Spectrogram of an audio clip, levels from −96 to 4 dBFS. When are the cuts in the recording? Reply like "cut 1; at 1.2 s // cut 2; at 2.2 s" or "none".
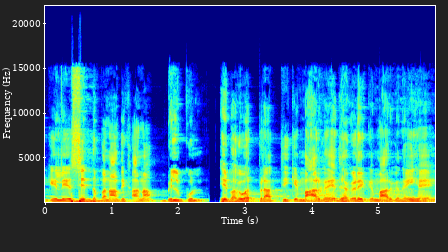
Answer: cut 1; at 2.5 s

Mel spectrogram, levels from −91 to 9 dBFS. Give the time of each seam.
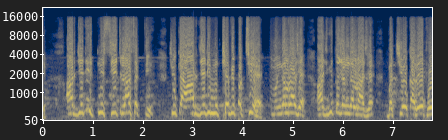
cut 1; at 4.7 s

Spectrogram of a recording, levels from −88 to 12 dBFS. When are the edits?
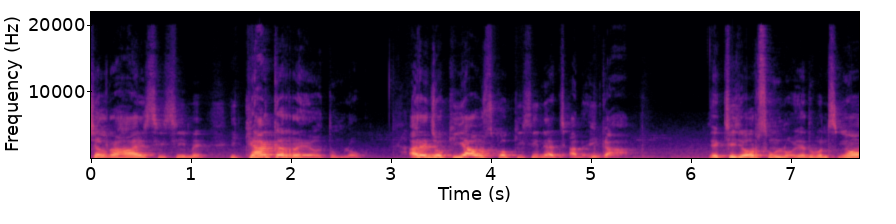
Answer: none

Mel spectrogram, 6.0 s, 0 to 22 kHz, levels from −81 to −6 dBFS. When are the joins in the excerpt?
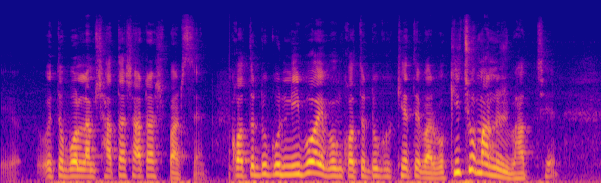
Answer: cut 1; at 2.3 s

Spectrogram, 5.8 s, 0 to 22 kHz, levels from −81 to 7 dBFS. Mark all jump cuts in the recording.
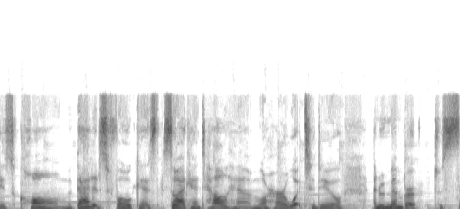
cut 1; at 4.5 s

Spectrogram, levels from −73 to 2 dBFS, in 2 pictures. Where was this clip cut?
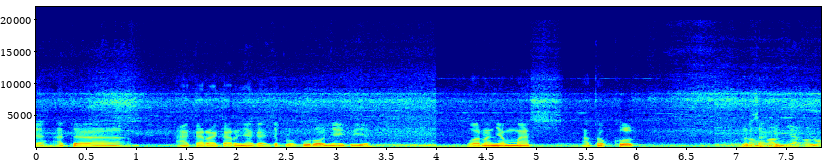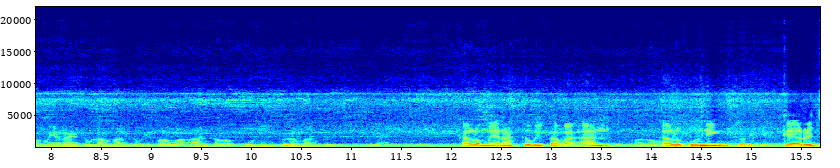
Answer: none

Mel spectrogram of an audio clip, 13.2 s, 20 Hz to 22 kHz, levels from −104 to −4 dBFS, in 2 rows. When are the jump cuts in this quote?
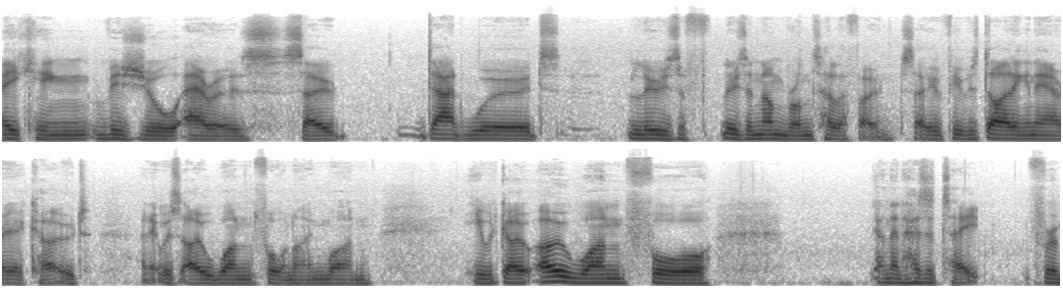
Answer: cut 1; at 3.1 s

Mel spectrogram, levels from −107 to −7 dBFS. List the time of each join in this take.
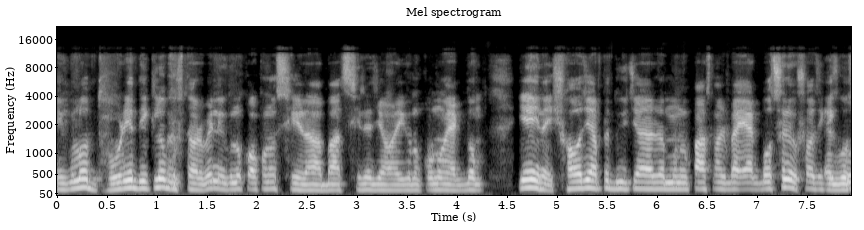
none

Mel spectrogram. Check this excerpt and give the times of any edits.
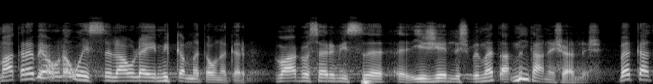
cut 1; at 2.8 s // cut 2; at 3.9 s

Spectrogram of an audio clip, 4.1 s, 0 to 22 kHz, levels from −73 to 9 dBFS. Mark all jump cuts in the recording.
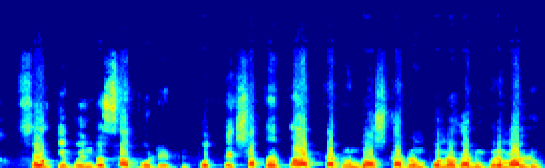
cut 1; at 1.4 s

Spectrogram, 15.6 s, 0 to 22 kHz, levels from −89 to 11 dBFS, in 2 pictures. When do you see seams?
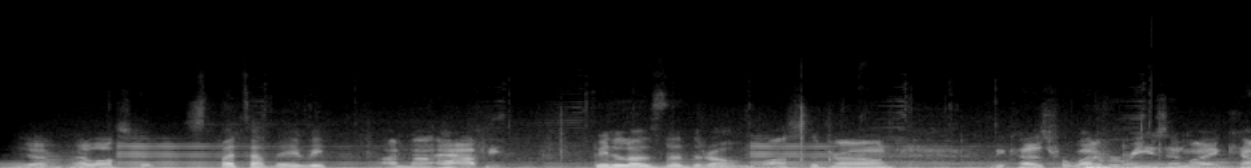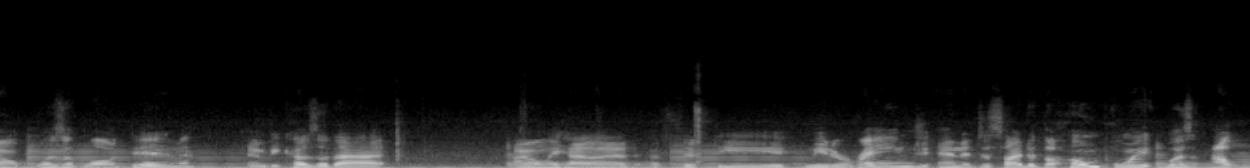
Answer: cut 1; at 1.1 s

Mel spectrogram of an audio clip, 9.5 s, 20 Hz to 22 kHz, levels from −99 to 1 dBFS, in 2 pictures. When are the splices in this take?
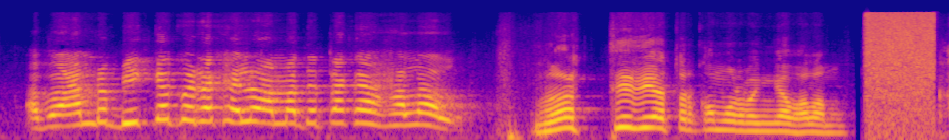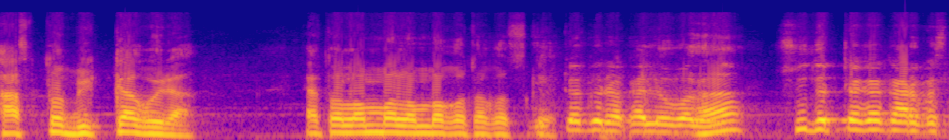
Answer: cut 1; at 4.3 s

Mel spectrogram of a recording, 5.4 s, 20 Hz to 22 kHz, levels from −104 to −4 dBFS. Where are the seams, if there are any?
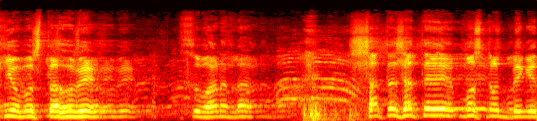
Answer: none

